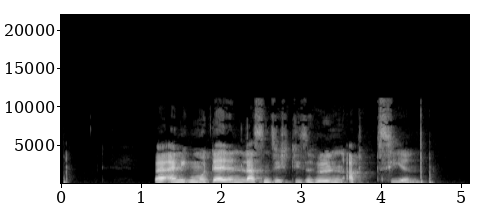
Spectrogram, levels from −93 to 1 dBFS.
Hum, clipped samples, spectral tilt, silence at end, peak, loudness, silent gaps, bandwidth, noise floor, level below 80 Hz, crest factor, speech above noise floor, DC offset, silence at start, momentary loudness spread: none; under 0.1%; -4.5 dB/octave; 0.45 s; -2 dBFS; -19 LUFS; none; 11.5 kHz; -81 dBFS; -72 dBFS; 20 dB; 61 dB; under 0.1%; 1.2 s; 17 LU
